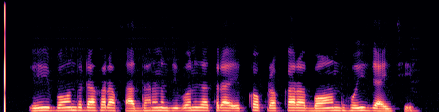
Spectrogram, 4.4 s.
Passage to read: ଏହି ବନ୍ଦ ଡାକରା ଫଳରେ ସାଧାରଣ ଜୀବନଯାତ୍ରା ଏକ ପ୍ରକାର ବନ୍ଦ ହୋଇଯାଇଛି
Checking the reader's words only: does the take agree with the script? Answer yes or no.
no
